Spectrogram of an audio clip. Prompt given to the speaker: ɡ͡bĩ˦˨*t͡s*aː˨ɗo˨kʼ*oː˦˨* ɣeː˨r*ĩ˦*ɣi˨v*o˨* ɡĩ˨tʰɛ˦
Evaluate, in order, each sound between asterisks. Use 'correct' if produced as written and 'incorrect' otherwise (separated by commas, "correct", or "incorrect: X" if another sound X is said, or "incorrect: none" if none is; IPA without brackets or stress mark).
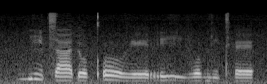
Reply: correct, correct, incorrect: i˦, incorrect: o˦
